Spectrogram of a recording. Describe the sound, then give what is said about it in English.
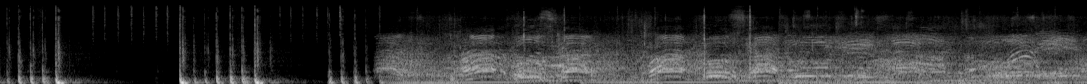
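Crowd noise from a street protest in Moscow during a violent police crackdown: after a few seconds of sharp, rapid clicking taps, a dense, loud roar of many voices and shouting takes over and continues steadily. “That's the sound of another day of protests in support of opposition politician Alexei Navalny and their violent crackdown in Moscow.”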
